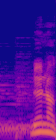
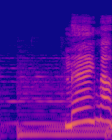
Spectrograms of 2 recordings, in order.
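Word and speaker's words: レイナ: それでレイナじゃなくてレナって読むのか。面白い読み方だよな。違いますです、レイナで正しいのです。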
